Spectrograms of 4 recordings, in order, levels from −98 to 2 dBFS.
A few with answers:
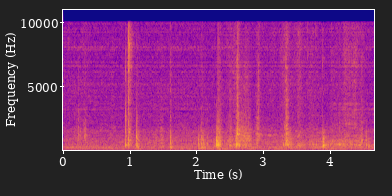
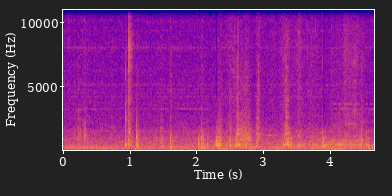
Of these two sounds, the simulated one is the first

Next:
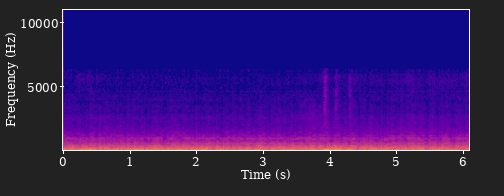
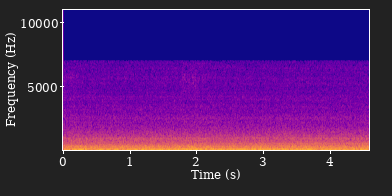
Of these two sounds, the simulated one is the first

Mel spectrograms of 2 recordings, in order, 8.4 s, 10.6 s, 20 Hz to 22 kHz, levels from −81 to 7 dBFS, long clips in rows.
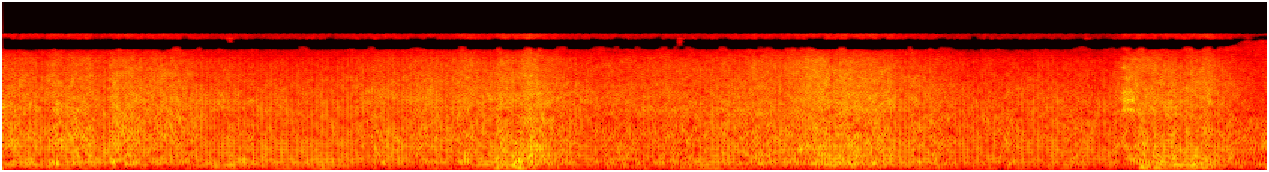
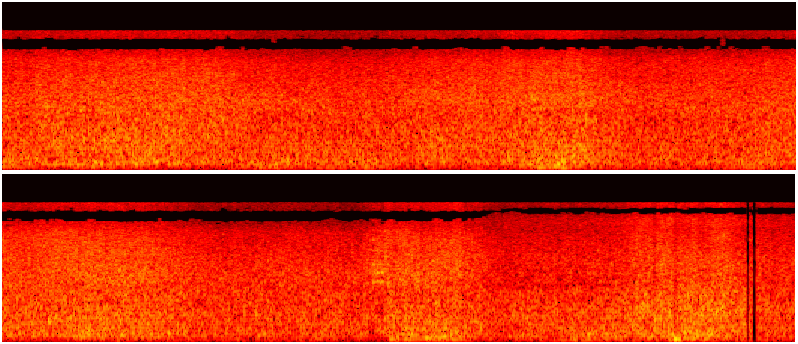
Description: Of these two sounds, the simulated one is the first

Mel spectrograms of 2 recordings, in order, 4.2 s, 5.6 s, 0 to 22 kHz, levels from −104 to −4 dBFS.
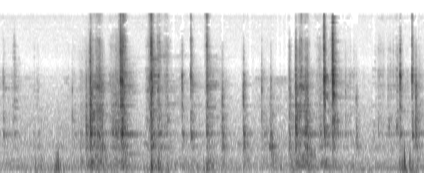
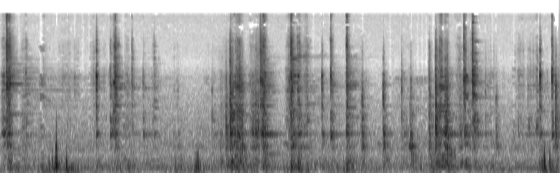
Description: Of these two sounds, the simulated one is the first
